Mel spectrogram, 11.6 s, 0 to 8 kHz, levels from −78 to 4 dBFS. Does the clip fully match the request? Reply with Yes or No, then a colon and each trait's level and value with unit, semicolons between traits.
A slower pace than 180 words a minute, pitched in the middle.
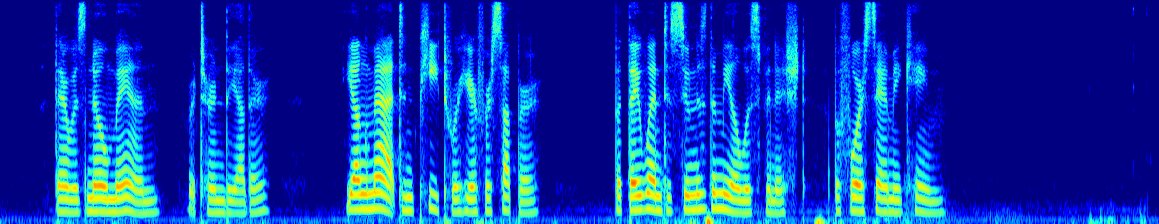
Yes: average, 145 wpm; medium, 170 Hz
